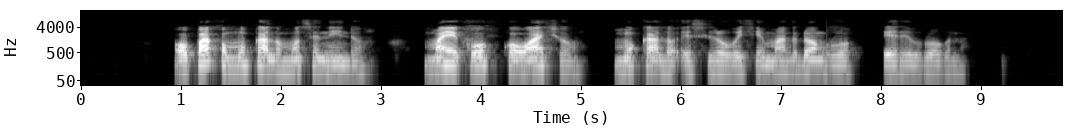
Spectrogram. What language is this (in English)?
Luo (Kenya and Tanzania)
